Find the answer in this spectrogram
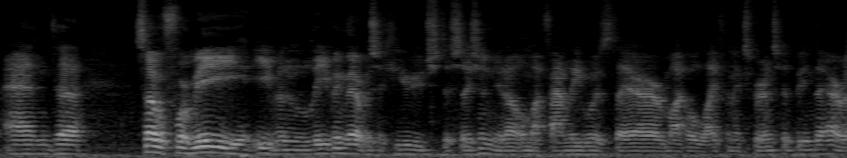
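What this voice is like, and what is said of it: Northern Irish accent. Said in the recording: “as you can probably tell from the funny accent, I grew up in Belfast, Northern Ireland”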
